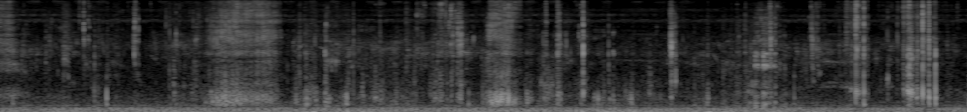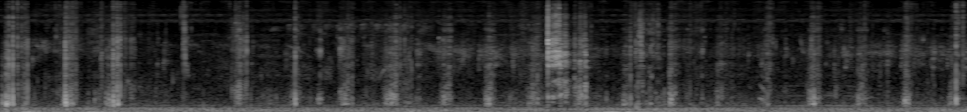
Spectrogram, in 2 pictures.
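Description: Close-miked chewing and crunching of mouthfuls of rice noodles with crisp raw vegetables: many short, wet crunches and clicks, with a couple of longer noisy bursts about two seconds in and near fifteen seconds.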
